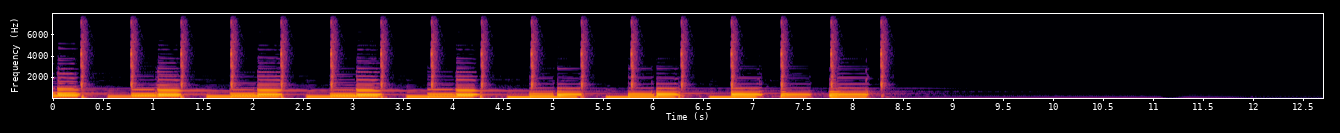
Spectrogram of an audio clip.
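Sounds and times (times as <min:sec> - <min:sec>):
jazz music: 0:00.0 - 0:08.4.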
